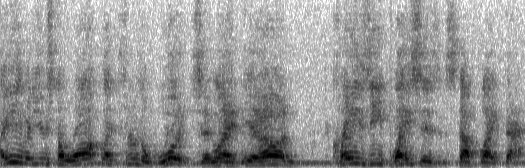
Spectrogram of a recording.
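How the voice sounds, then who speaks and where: A man's high-pitched voice at a moderate pace, lively in intonation, over noticeable background noise. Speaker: TV talk show host. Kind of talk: casual chat. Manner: loud; animated.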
